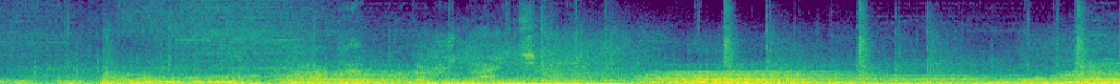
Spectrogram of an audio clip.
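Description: Magic spells whoosh and burst.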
